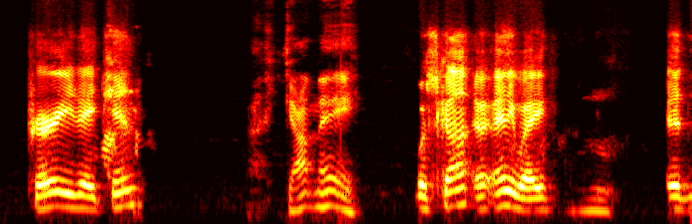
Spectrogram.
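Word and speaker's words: Prairie du Chien: the mississippi river near prairie d chin i guess that's how you'd pronounce it d-h-i-e-n prairie day chin got me wisconsin anyway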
